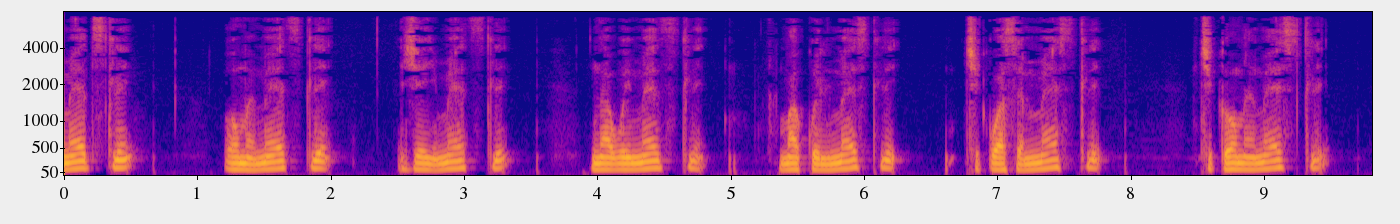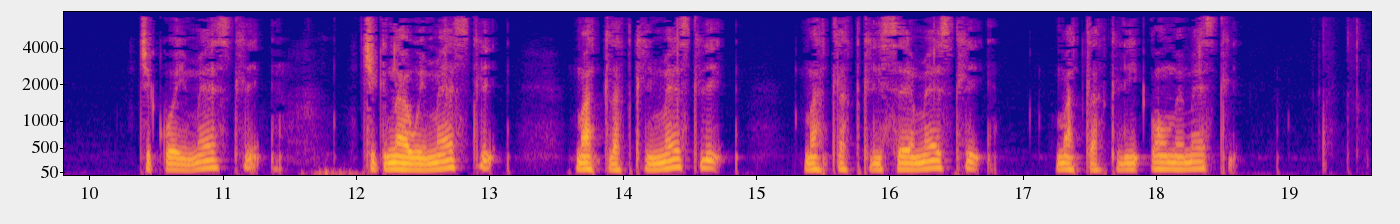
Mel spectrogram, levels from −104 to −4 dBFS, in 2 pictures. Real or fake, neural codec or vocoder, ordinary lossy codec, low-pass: real; none; MP3, 32 kbps; 7.2 kHz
